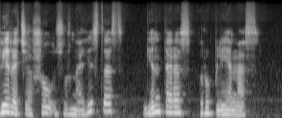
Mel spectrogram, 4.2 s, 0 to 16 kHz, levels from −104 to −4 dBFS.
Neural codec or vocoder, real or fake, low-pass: none; real; 14.4 kHz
